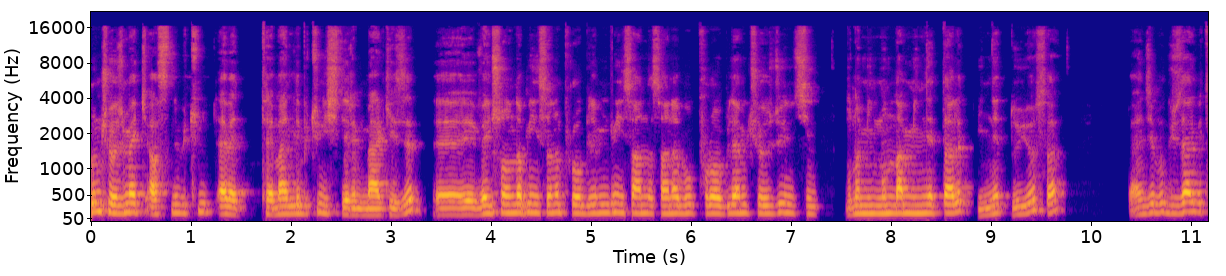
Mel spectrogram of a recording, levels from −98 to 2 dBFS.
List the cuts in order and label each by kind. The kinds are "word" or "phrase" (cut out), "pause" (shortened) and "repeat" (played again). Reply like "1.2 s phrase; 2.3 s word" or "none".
3.3 s pause; 4.0 s word; 4.3 s word; 5.2 s phrase; 7.4 s pause; 8.8 s word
